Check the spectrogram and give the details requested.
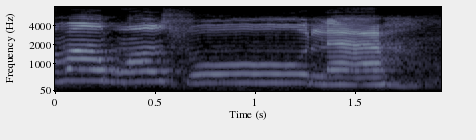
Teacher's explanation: سو پہ وہ مدہ ہے، تھوڑا سا کھینچ کے پڑھیں گے، اور ہو کو بھی کھینچ کے پڑھیں گے، الٹا پیش ہے۔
